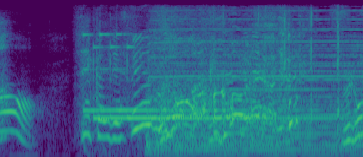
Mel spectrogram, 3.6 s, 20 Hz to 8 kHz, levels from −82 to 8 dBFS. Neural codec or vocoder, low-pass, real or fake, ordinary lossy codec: none; 7.2 kHz; real; AAC, 32 kbps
